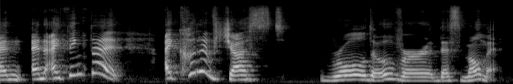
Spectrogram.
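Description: Lively intonation marks this voice, heard with an American accent. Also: woman. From North Carolina, Charlotte. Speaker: ice cream company founder. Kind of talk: interview. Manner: hesitant, many fillers.

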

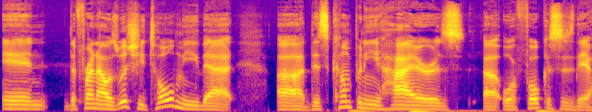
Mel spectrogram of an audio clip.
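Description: An ordinary speaking voice, a man at medium pitch with lively intonation and a moderate pace, on a very clean recording with a silent background. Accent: American. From Cambridge, Massachusetts. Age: 30s. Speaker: entrepreneur. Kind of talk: casual interview.

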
